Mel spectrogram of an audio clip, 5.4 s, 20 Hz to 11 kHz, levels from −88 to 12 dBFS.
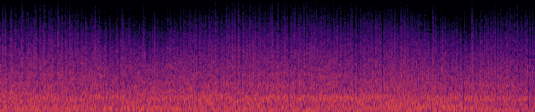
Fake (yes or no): no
